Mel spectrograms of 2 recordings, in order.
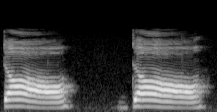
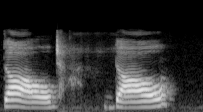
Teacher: my tongue doesn't come up and touch the roof of my mouth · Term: dark L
